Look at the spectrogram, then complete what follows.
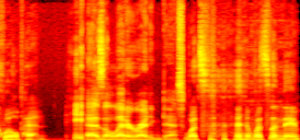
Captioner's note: voiceover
